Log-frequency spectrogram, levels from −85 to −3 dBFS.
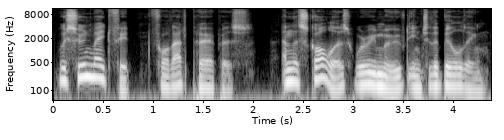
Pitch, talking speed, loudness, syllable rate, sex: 130 Hz, 220 wpm, -16 LUFS, 5.9 syllables/s, male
